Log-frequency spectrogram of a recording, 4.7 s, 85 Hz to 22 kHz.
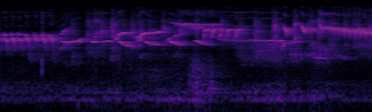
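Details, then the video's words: Singing canary recorded in 2023, a continuous high warbling run of rapid trills, twittering notes and sliding whistles, steady and unbroken throughout, with faint room hum beneath. "Kanarienvogel singt"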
